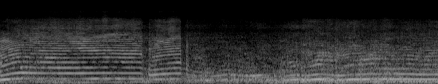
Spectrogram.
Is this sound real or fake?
fake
